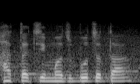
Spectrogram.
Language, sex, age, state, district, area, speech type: Marathi, male, 18-30, Maharashtra, Satara, urban, spontaneous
